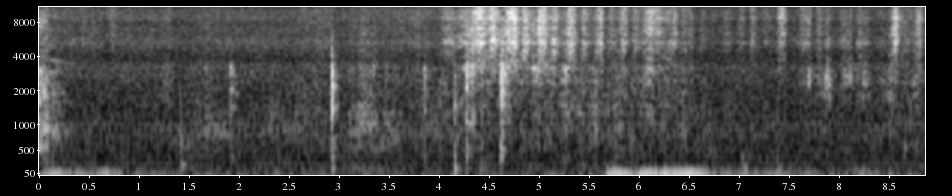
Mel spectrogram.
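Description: Felt pen or pencil scratching across a paper savings envelope while colouring it in, giving faint, close scribbling strokes with a few sharp ticks, quiet and intermittent throughout.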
